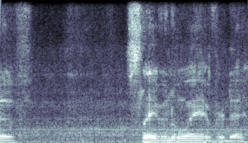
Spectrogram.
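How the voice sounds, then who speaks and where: A man's fairly low-pitched voice with audible room echo and noticeable background noise. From United States. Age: 20s. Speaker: streamer. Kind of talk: casual chat. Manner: casual, filler-heavy.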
